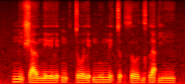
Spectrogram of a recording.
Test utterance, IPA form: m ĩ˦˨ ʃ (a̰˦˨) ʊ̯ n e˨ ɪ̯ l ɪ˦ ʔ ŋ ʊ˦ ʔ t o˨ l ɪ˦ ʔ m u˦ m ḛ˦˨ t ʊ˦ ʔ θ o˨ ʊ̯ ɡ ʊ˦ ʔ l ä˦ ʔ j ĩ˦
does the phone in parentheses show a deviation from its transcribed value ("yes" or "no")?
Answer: yes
